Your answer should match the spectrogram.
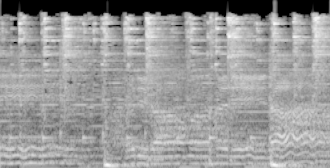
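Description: Devotional chanting sung with instruments. A deep drum stroke falls about every two seconds over fast, regular high percussion strikes.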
